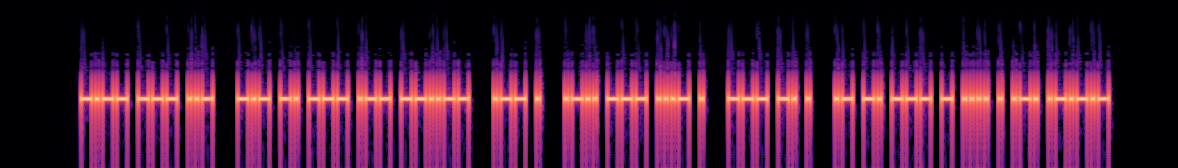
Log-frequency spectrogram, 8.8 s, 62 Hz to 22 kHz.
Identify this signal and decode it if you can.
Morse code, heard as a keyed tone, about 44 wpm, 700 Hz. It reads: YOU KNOW, WE LOVE ONE ANOTHER.
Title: Sentences from Top 600 Words 45wpm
